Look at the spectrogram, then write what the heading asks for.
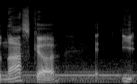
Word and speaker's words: Nasca: Well, Alberto Nasca has a multiple race winner in Europe. NASCAR, just with a silent R.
